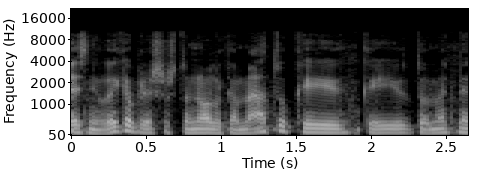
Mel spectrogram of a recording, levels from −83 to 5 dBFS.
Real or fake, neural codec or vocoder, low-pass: real; none; 10.8 kHz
